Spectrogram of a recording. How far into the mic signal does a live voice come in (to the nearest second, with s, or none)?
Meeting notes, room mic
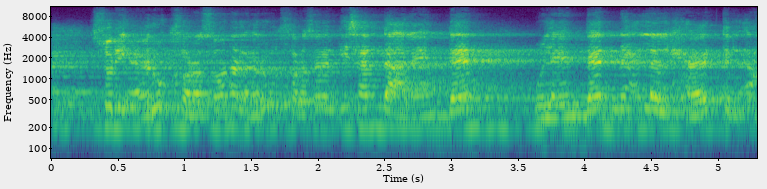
none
